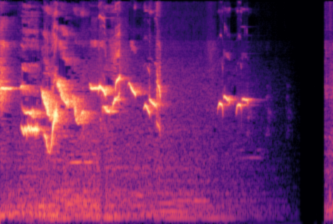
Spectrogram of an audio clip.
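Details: An oriental magpie-robin, described as a former champion contest bird, pours out a rich tumble of varied, slurred whistles for two seconds, then adds a brief thin whistled phrase before falling silent.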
